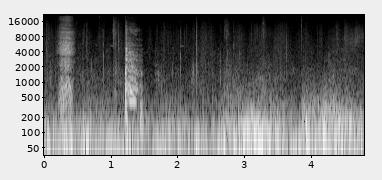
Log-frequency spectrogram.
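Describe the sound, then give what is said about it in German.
A person coughs, with two harsh, breathy coughs near the start, then quieter low noise continuing afterward. “Ich kann halt nichts für meinen Husten.”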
